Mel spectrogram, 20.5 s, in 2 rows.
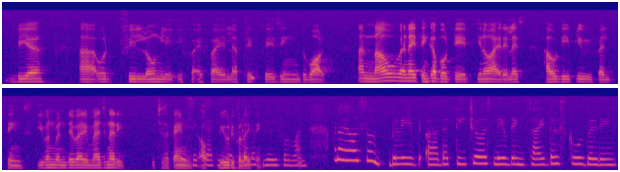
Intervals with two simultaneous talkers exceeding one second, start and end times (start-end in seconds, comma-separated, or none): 13.2-14.5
